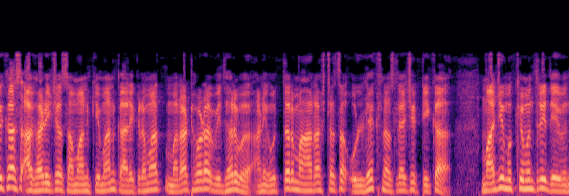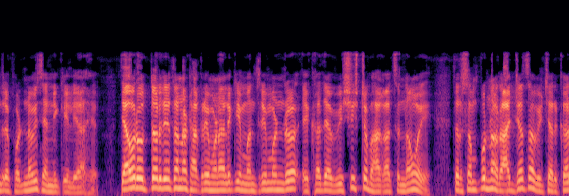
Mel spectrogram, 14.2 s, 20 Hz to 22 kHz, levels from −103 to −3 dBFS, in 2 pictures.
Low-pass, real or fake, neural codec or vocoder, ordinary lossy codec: 7.2 kHz; fake; vocoder, 44.1 kHz, 128 mel bands, Pupu-Vocoder; none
